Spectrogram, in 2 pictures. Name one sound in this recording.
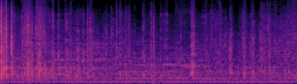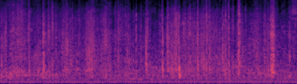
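Rubber balloons squeak and rub as they are twisted together.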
